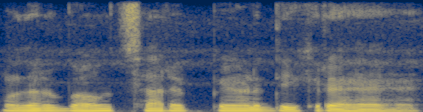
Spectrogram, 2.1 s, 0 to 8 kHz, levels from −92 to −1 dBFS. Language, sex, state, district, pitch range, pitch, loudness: Hindi, male, Jharkhand, Palamu, 120-125 Hz, 120 Hz, -16 LUFS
